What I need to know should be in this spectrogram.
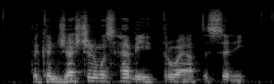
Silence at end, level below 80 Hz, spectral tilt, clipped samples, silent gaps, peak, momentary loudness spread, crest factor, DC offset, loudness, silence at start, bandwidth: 0.3 s; -66 dBFS; -3.5 dB/octave; under 0.1%; none; -12 dBFS; 9 LU; 20 dB; under 0.1%; -31 LUFS; 0.3 s; 15.5 kHz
